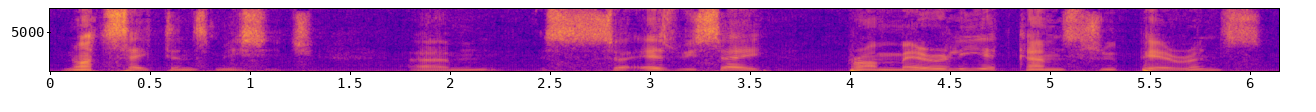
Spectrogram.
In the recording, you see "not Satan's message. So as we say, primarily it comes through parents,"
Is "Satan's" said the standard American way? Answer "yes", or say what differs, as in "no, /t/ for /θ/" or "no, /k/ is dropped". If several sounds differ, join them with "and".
yes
